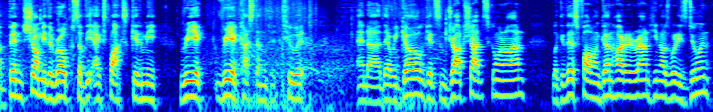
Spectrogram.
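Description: A young man giving casual live commentary over his own gameplay, talking straight to his viewers, his voice a bit raspy from long sessions. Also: a little high, fairly bright tone. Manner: chatty, casual, addresses viewers directly.

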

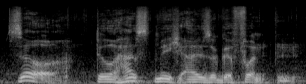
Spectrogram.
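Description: An actor playing an older, estranged father in a video game, brooding and challenging, speaking deliberately. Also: lowish voice, wildly swooping pitch, vocal fry, a little mellow, slight background noise, full character voice. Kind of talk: dramatic video game acting.

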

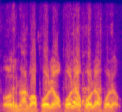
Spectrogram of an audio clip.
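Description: Lively older Isan storyteller man. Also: on the high side, rapid-fire, no room sound. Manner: animated, mimics fights and voices. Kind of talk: comic folk storytelling chat. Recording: muffled lo-fi audio.

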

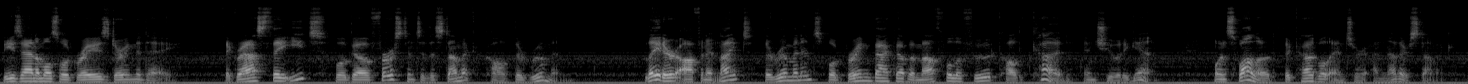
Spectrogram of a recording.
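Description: Guy reading a science book out loud for class, lively up and down voice, stops to explain stuff, faint hum behind. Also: medium pitch, moderate pace. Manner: reads text then explains in plain words. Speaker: teacher reading a science ebook aloud. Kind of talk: read-aloud lesson with asides.

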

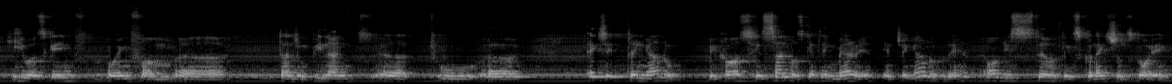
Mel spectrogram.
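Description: An older man giving a keynote lecture from a podium, telling field anecdotes in a halting way with many fillers and restarts. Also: mid-range voice, creaky. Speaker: keynote speaker. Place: large lecture hall at a podium. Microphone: podium microphone, recorded from the hall. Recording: echoey hall, distant, mains hum.

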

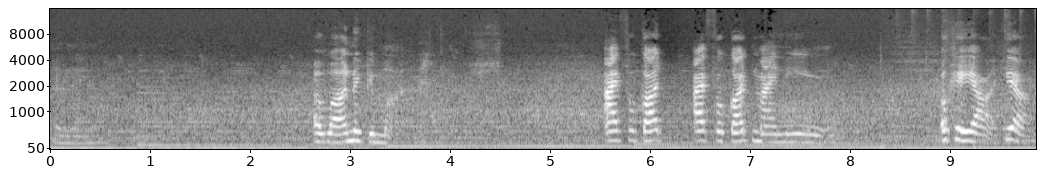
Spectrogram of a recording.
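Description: A woman's voice: a little high, takes it slowly, long pauses, music in the background, rough recording. A teenage girl chatting casually on a couch with her father, rambling with lots of fillers and giggles. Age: teens. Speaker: daughter on a couch chat. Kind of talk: casual chat. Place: living room, on a couch.

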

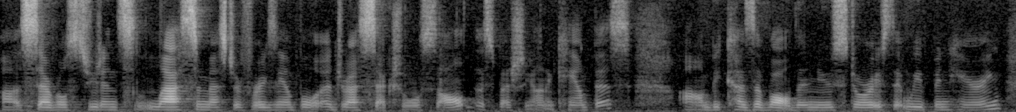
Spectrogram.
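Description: A middle-aged woman, an art instructor, answering interview questions in a measured, hesitant way on a TV studio set. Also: medium pitch, level tone, gravelly, a little mellow.

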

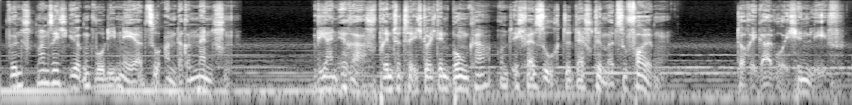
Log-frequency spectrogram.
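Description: A man narrating a scripted first-person horror story like an audiobook, in a measured, suspenseful manner. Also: on the low side, creaky.

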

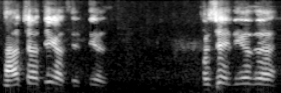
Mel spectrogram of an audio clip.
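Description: A man's voice: high voice, fairly even intonation, very fast, pushed and bright. Man chatting over a muffled phone speaker. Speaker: prank call recipient. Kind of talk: casual phone chat. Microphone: phone call on speaker. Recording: dull lo-fi phone speaker audio.

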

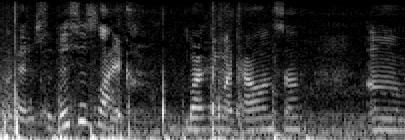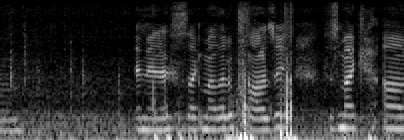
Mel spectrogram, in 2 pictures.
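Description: A young adult woman giving a casual, unscripted home tour inside a camper in a rambling, offhand manner. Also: mid-range voice. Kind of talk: casual, unscripted show-and-tell. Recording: noisy handheld recording, steady background noise.

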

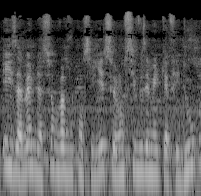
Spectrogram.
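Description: A middle-aged woman hosting a casual cooking demonstration in a small shop, chatty, filling every pause with "so" and "of course". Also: medium pitch, steady tone. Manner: chatty, keeps saying "donc" and "bien sûr". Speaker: cooking show host.

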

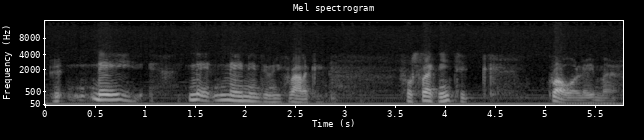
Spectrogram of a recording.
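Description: Husky, polite, earnest male visitor. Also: mid-range voice, sing-song, unhurried. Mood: deferential. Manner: deferential, earnest. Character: polite, earnest visitor, former schoolmate seeking old acquaintances. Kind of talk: Dutch radio play acting. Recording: muffled phone-like old radio recording.

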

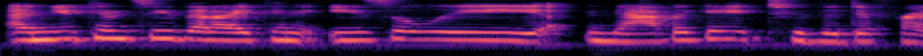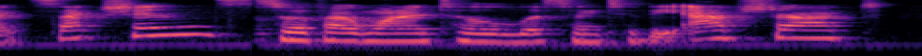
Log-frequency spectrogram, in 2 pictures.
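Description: A young American woman giving a casual software tutorial, explaining things step by step. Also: medium pitch, moderate pace. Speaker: host, academic coach demonstrating software. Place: indoor room, seated at a desk.

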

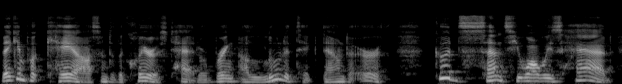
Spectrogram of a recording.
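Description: A man playing a guarded, doubting queen in a story read aloud, subdued and measured. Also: mid-range voice, animated, a bit bright, breathy edge, pitched below the performer's own voice. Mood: doubtful, subdued. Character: guarded, doubting middle-aged queen and mother.

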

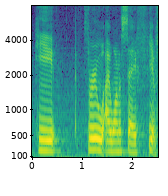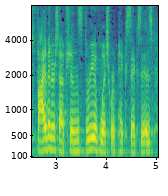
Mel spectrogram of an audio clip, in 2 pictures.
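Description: A woman's voice: mid-range voice, fairly even intonation, normal speed, a little mellow. A young American woman co-hosting a student sports show in a conversational commentary style, on a lapel mic. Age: young adult, early 20s. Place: indoor campus TV studio at a desk.

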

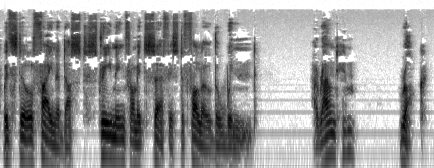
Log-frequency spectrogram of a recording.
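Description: A man reading a children's science fiction audiobook in a measured, suspenseful, dramatic way with deliberate pauses. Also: deep voice, a little mellow, husky. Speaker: audiobook narrator. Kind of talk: scripted dramatic narration of a children's sci-fi story.

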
